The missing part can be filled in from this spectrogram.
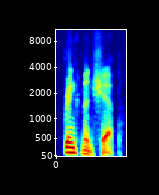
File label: "Brinkmanship", American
